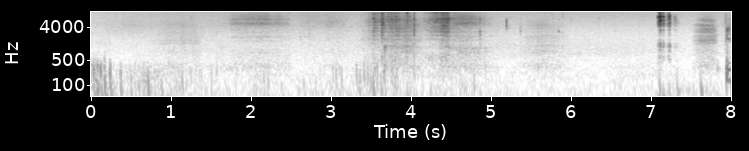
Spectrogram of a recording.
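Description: Breath noises close to a clip-on microphone: sniffing and exhaling, loudest about halfway through, over a low rumbling.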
